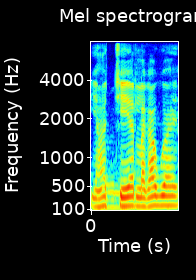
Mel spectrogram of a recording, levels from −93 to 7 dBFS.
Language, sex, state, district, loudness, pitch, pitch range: Hindi, male, Jharkhand, Deoghar, -14 LUFS, 160 Hz, 150-165 Hz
